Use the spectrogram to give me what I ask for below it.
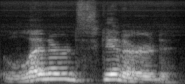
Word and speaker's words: Lynyrd Skynyrd: their very first album pronounced leonard skynyrd which was released in 1973.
